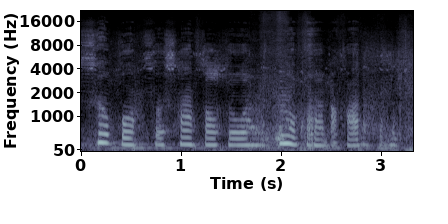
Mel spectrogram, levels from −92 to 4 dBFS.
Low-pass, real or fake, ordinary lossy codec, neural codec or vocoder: none; fake; none; codec, 44.1 kHz, 1.7 kbps, Pupu-Codec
